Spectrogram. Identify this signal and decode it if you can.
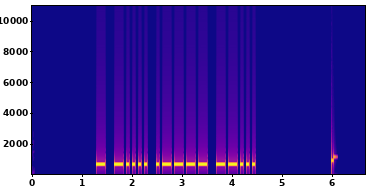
Morse code, heard as a keyed tone, about 20 wpm, 700 Hz. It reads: T617
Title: Numbers - Contest Style - 4-Digit 20wpm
